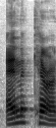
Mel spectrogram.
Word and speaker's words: Nqeron: So for those of you who don't know, I'm Nkeron. Yes, that is pronounced Nkeron, even though it's spelled Nqeron.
